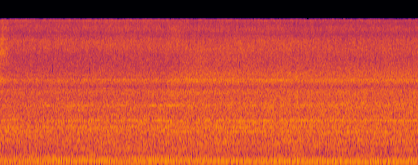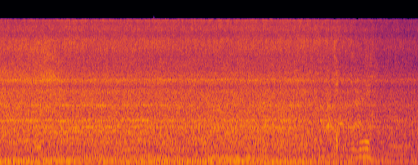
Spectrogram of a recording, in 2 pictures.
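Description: A train engine hums steadily nearby.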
